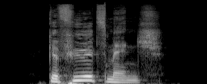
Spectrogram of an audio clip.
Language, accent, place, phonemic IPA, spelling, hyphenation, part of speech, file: German, Germany, Berlin, /ɡəˈfyːlsˌmɛnʃ/, Gefühlsmensch, Ge‧fühls‧mensch, noun, De-Gefühlsmensch.ogg
- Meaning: sentimentalist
